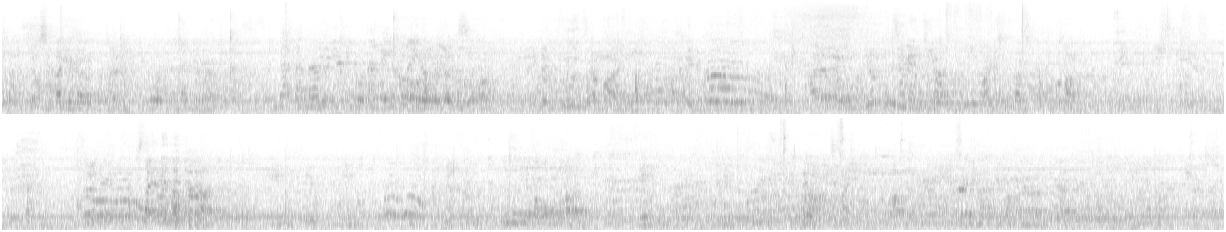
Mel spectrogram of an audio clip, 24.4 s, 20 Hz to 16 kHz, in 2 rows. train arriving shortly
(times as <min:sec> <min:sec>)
0:07.5 0:09.6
